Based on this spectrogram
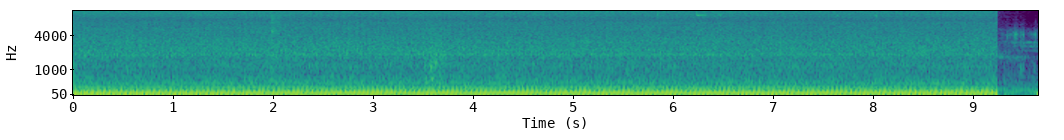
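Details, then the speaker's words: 1991 Nissan Skyline GT-R RB26 with new stainless Blitz downpipe and Kakimoto resonator test pipe (cat delete): deep, steady engine roar held strong and even, no knocks or rattles; quiet exhaust, revs cleanly, normal. "Sounds pretty quiet with that Kakimoto resonator pipe. Let's give it a couple revs."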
